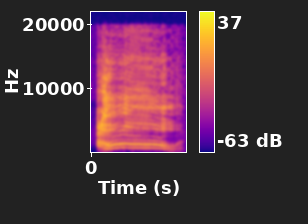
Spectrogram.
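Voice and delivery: very high, loud howl; child howling. A narrator's reading. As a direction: let out a wild howl. Alexander loses control, howling.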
